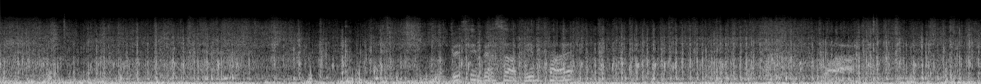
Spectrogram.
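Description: Bicycle tyres roll and crunch over dry leaves.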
